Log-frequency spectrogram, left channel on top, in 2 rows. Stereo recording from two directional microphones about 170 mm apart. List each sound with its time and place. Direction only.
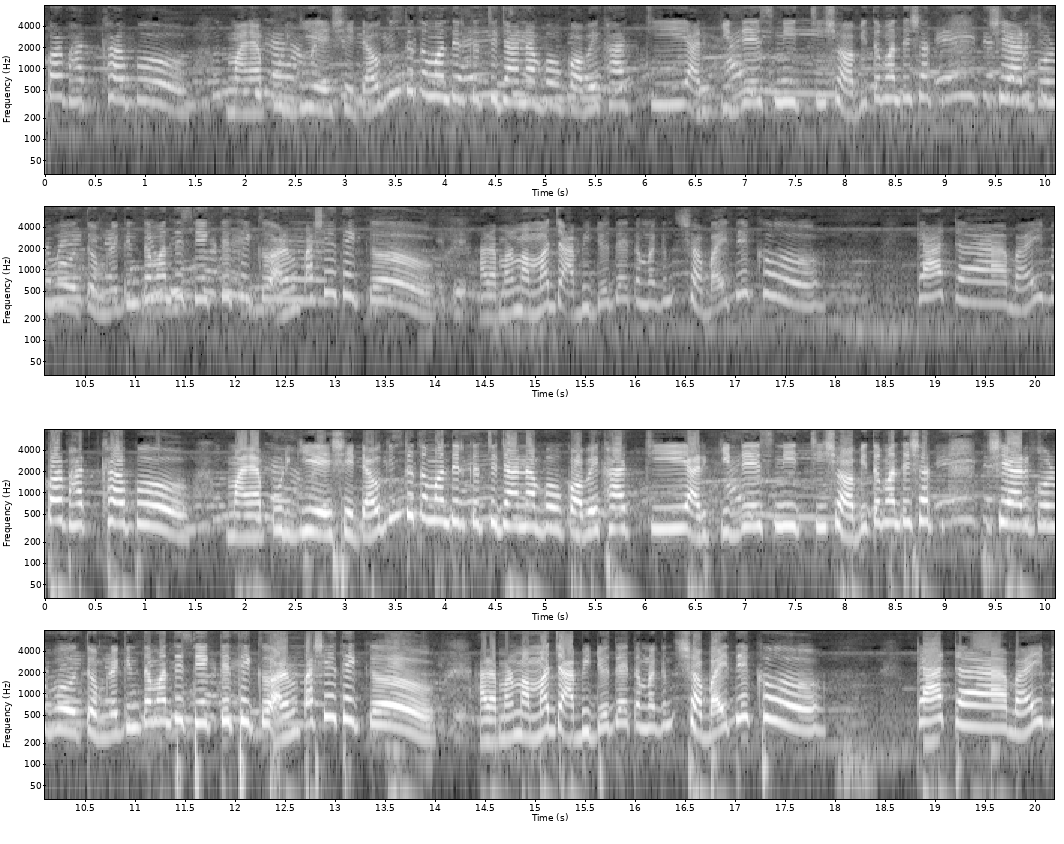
0.0 s a woman's voice: 35° right (ahead or behind)
14.6 s speech: 25° right (ahead or behind)
15.0 s a woman's voice: 35° right (ahead or behind)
